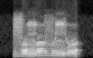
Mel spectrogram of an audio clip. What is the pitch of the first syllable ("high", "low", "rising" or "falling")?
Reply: low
